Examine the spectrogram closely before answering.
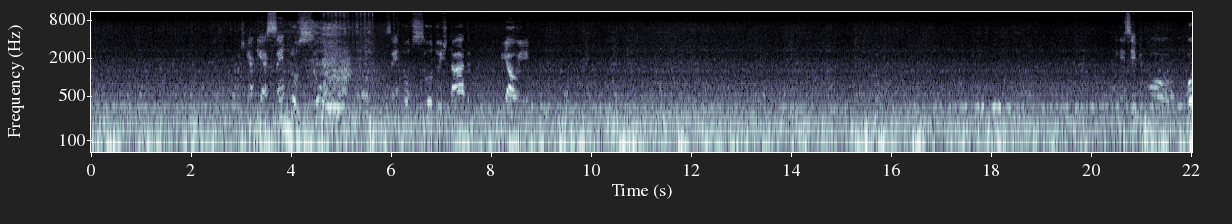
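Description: A car engine hums and tyres rumble steadily on the road from inside the car.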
